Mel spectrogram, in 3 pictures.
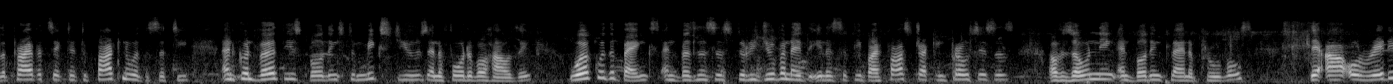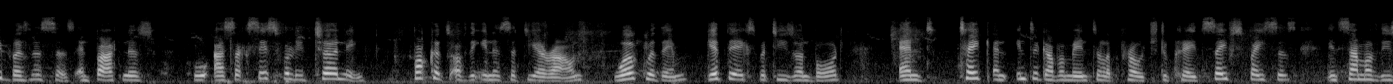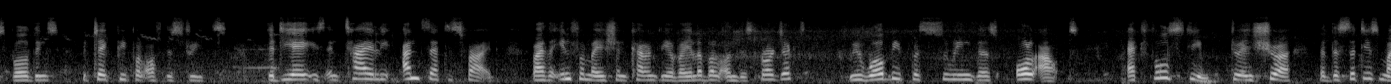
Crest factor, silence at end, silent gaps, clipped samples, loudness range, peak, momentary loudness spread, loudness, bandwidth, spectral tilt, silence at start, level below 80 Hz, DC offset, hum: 20 dB; 0 s; none; under 0.1%; 3 LU; -4 dBFS; 11 LU; -24 LUFS; 9.8 kHz; -5 dB/octave; 0 s; -60 dBFS; under 0.1%; none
